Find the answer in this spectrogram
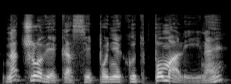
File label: Human Male Standard Greetings; NPC; wowpreklad; czwow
